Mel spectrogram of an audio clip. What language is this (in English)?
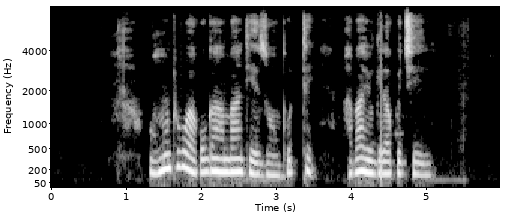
Ganda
